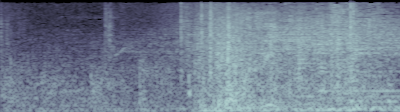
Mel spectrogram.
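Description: A heavy rush of movement whooshes as a man leaps.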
